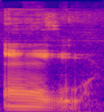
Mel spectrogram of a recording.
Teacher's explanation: nasal because it's like reverse inheriting the nasal voiced properties of the M sound, right? Because when you do an M sound, you're pushing air through your nose and your voice is coming through your nose.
